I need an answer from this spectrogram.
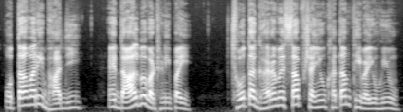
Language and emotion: Sindhi, neutral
